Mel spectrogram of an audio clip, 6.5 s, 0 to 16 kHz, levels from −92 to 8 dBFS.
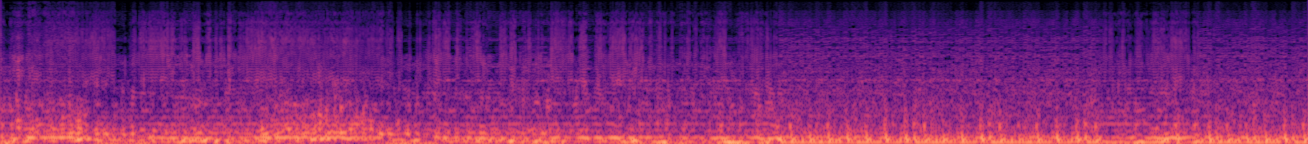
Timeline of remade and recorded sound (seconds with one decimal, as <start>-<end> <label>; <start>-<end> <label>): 0.0-3.9 remade; 3.9-5.5 recorded; 5.5-6.0 remade; 6.0-6.5 recorded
